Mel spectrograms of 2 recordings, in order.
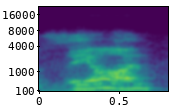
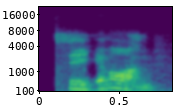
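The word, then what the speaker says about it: ציון: So Zion or Zion is actually Sion.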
